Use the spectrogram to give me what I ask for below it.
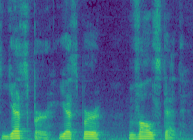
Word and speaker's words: Jesper Wallstedt: As now, I'm going to try to say that correctly from here on out. I'm not going to go to Jesper Wallstedt Jesper Wallstedt. It's Jesper Wallstedt.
